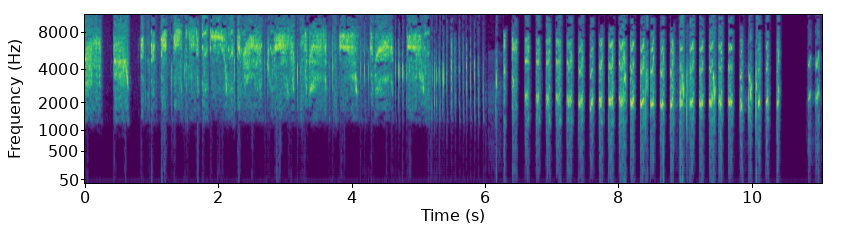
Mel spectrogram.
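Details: Swiftlet lure calls meant to attract swiftlets: a fast, buzzy twittering chatter for six seconds, then a regular series of sharp, high chirps repeated about twice a second.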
